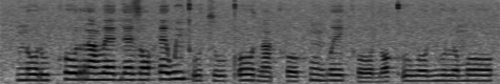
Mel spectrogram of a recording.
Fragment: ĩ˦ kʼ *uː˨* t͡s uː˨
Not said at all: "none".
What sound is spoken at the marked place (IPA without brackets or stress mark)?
u˨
